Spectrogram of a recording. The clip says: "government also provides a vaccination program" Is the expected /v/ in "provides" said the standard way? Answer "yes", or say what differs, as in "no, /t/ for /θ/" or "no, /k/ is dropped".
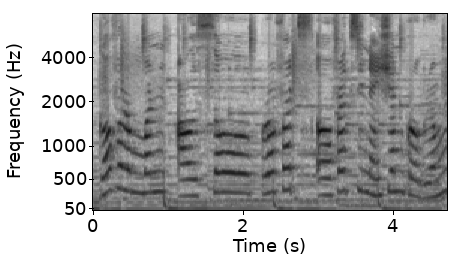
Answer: no, /f/ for /v/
